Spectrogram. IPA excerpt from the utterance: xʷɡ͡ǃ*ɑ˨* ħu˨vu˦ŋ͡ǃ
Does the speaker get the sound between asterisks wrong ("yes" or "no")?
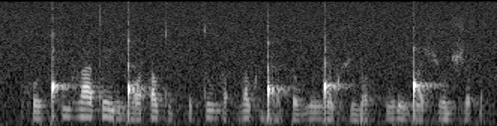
yes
